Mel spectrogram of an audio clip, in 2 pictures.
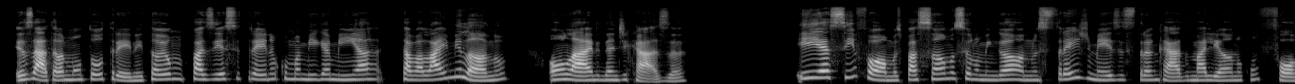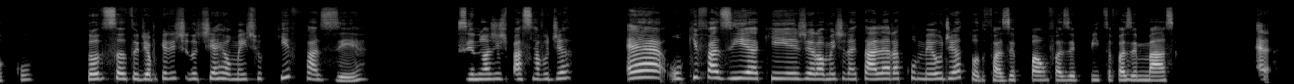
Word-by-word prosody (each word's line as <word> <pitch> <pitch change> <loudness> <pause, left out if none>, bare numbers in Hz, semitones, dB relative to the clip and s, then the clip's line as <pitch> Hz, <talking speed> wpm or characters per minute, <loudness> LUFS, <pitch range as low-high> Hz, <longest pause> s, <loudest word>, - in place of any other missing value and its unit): Exato, 210 -1 +5
ela 195 0 +2
montou 225 +2 -5
o - - -10
treino. 180 -7 -4
Então 190 +6 -4
eu 235 +1 0 0.2
fazia 235 -1 +2
esse 255 +2 -4
treino 245 -2 -4
com 275 +2 -12
uma 245 -2 -5
amiga 235 0 -5
minha 225 +1 -2
que - - -32
estava 210 -1 +1
lá 220 +3 +5
em 275 - -6
Milano, 215 - +1 0.4
online, 205 -2 +6
dentro 205 0 -4
de 220 +2 -9
casa. 150 - 0 1.1
E 310 +2 +3
assim 320 +2 +5
fomos. 200 - +2
Passamos, 245 +5 0
se - - +1
eu - - -5
não 230 - -8
me 215 - -7
engano, 215 0 -1
uns 205 0 -4
3 265 +6 -4
meses 215 -3 -6
trancado 200 -4 -2
malhando 195 -1 -3
com 225 +5 -15
foco, 200 0 -4 0.5
todo 245 +1 +2
santo 255 -2 0
dia, 240 0 0
porque 250 +3 -8
a - - -3
gente 275 -2 -7
não 255 - -5
tinha, 255 +2 -2
realmente, 245 0 -5
o 265 - -12
que 320 +3 -4
fazer. 220 - -4 0.9
Senão 240 0 0
a - - +3
gente 250 0 -6
passava 250 +1 0
o 250 - -7
dia 280 +5 -3 0.6
é, 315 +2 +8
o 270 - -7
que 330 +5 -4
fazia 285 -3 +3
aqui, 270 -1 -3
geralmente, 245 0 0
na 245 - -3
Itália 245 0 +4
era 260 0 +2
comer 260 -3 -5
o 265 - -2
dia 280 +3 -1
todo. 220 -11 -8
Fazer 190 +2 -2
pão, 200 -1 +1
fazer 200 -1 -4
pizza, 205 0 -10
fazer 200 0 -1
massa. 195 -1 +3 0.8
Era - - -1
235 Hz, 180 wpm, -23 LUFS, 205-260 Hz, 1.1 s, é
